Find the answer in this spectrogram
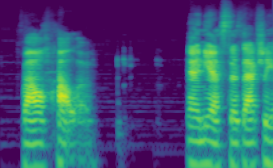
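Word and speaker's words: VA-11 HALL-A: playing a game called Valhalla. And yes, that's actually how you pronounce it. It's just the way they stylized the ones to replace the L.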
